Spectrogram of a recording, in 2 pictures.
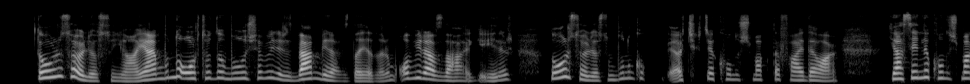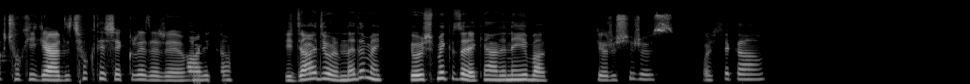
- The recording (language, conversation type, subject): Turkish, advice, Sosyal etkinliklere gitmek istemediğim hâlde yalnızlıktan rahatsız olmam normal mi?
- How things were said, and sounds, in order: tapping; distorted speech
